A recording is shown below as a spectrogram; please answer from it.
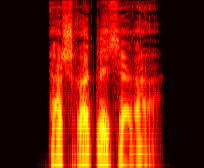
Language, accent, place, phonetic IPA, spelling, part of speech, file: German, Germany, Berlin, [ɛɐ̯ˈʃʁœklɪçəʁɐ], erschröcklicherer, adjective, De-erschröcklicherer.ogg
- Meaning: inflection of erschröcklich: 1. strong/mixed nominative masculine singular comparative degree 2. strong genitive/dative feminine singular comparative degree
